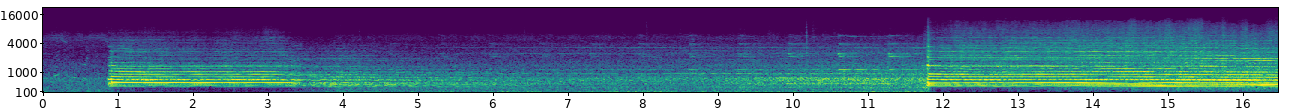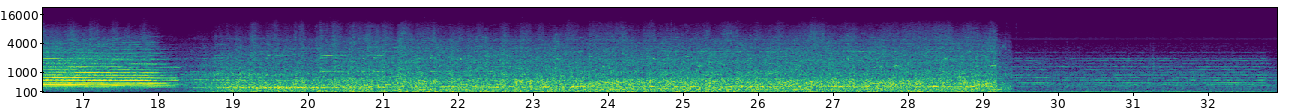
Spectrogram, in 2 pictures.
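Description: Norfolk Southern diesel freight locomotive's multi-chime air horn. A long blast starts about a second in and fades away, and a second loud blast runs from about 12 to 18 seconds. The locomotive and train then pass close by with heavy rumble and wheel clatter, which cuts off abruptly near the end.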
